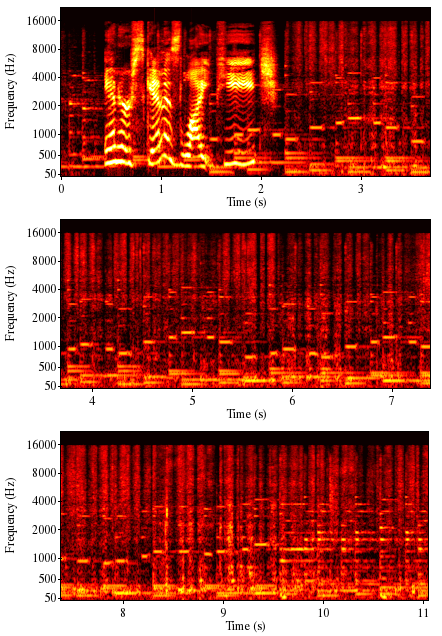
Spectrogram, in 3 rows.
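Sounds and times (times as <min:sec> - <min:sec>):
background music of short notes: 0:00.0 - 0:11.0
wax crayon scratching on paper: 0:02.2 - 0:11.0.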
